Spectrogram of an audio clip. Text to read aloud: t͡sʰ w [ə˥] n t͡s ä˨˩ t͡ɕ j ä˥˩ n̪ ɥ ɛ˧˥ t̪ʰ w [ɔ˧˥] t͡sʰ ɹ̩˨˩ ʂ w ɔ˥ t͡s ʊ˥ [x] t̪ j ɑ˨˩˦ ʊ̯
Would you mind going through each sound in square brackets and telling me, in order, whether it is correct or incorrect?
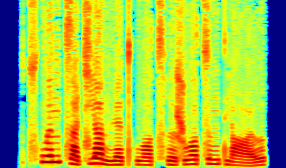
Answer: correct, correct, incorrect

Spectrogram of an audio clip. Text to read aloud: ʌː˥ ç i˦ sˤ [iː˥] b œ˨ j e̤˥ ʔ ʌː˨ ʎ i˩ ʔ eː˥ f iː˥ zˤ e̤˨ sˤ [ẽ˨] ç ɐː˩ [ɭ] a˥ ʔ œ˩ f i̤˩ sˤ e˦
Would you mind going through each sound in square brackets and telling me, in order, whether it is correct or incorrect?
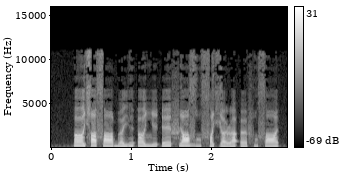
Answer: incorrect, incorrect, correct

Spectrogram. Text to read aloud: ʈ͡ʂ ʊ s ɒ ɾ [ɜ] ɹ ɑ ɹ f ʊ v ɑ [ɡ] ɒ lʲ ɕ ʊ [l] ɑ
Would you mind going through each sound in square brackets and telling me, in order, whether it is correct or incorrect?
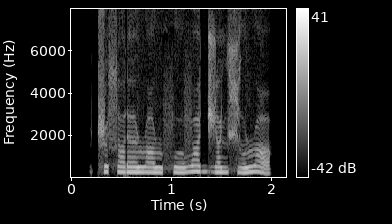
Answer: correct, incorrect, incorrect

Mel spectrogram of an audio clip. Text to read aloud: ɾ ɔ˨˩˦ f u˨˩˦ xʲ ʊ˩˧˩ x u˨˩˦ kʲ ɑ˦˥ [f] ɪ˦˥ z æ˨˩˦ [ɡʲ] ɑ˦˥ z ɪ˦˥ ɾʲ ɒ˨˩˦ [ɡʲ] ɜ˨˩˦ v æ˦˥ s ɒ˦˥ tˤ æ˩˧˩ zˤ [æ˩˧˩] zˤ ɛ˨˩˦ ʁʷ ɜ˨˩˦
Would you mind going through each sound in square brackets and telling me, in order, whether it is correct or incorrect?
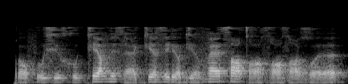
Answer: incorrect, incorrect, correct, incorrect

